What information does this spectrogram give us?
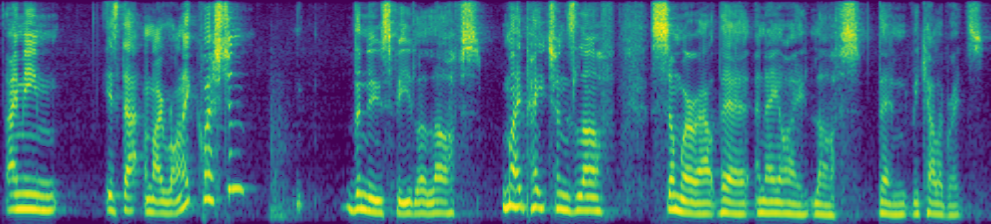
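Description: High-pitched middle-aged man reading a story. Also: a little slow, a bit bright. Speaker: reader of a short story at a live event. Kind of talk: scripted first-person narration, read aloud live. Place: indoor stage at a live reading event. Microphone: microphone on a stand, close in front.

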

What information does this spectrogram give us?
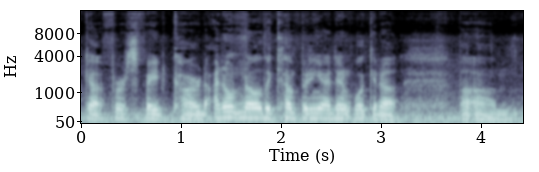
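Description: A man's voice: medium pitch, moderate pace, dull audio. A young man with a cold, chatting casually and hesitantly while unboxing model cars on camera at home. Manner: hesitant, many ums and restarts; flat, even delivery. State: congested from a cold. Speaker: diecast collector reviewing model cars. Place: indoors at home, plain wall. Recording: noisy home recording.

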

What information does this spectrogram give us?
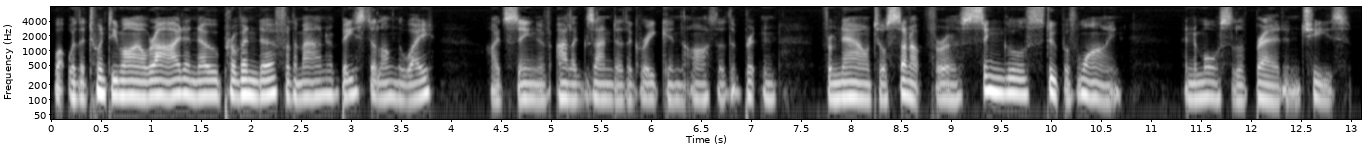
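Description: Storybook minstrel, played by a man: bearded medieval braggart, boisterous, theatrical, gravel in the voice. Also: mid-range voice, little pitch movement, normal speed, darkish tone, dry recording, natural voice. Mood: grumbling.

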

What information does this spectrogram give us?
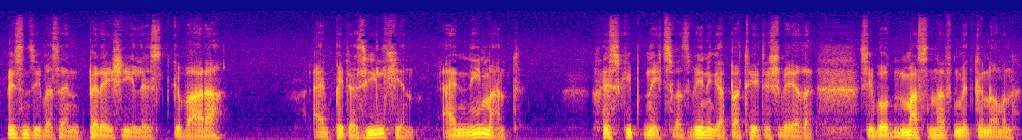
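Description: A man's voice: rumbling low, fairly bright tone, breathy edge, full character voice. A male actor in a radio drama playing a troubled, insistent intellectual who questions and challenges. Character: troubled Argentine intellectual interrogating a revolutionary, also arguing as Fidel. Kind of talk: radio drama acting and narration.

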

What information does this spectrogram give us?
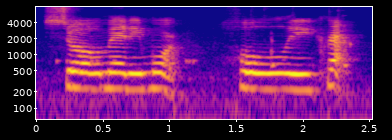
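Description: A woman's voice: fairly high pitch, monotone, recorded from a distance, a little hiss or hum. A young woman streaming a video game, making blunt, sarcastic remarks as she plays. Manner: sarcastic, blunt, quick reactions. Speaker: gaming streamer. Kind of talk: casual let's-play commentary. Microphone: desk mic, webcam.

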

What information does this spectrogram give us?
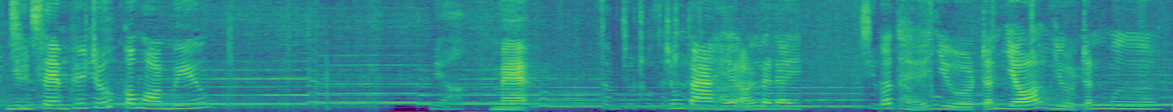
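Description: A woman playing a gentle, dutiful young daughter-in-law in a cartoon dub, patient, sorrowful and respectful. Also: on the high side, normal speed, long pauses, over music, lightly acted. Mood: gentle, caring. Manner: meek, pleading, respectful. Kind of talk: dubbed cartoon drama acting.

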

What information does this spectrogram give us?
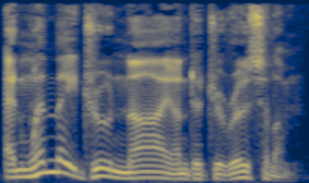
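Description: A man narrating scripture from a script in a measured, formal manner. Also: fairly low pitch, very animated, no echo.

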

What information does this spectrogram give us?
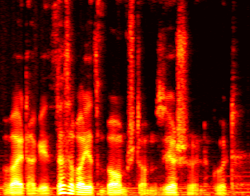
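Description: A man with a cold and a hoarse, thick voice, casually commenting on his gameplay and muttering to himself as he plays. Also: very deep voice, sing-song, moderate pace, faint music behind. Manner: chatty, muttering to himself while playing. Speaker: let's play commentator.

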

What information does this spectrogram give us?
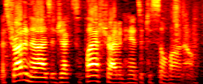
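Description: A man's voice: a little high, animated, fast, a bit bright, slight background noise, low-quality recording. A man reading screenplay stage directions aloud as a narrator, close to a studio microphone. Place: small podcast studio. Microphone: studio microphone on desk.

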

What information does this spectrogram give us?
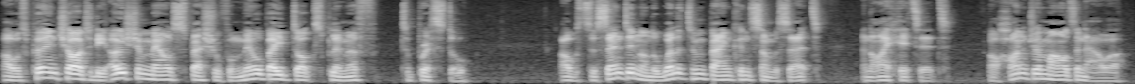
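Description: A man voicing a proud, dignified veteran steam engine telling stories in a measured way. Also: medium pitch, expressive, breathy edge. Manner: measured storytelling.

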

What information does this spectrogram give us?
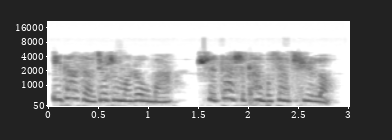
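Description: A man voicing a joking, easily flustered young woman in a very high falsetto. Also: a little fast, lo-fi sound.

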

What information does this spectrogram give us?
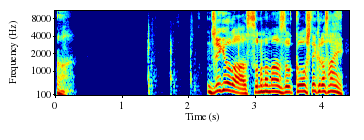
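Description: A man playing a caring, easygoing high school teacher in a voice drama, speaking conversationally with gentle concern. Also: a little slow, a little hiss or hum. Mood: worried, polite. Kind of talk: scripted Japanese voice drama acting.

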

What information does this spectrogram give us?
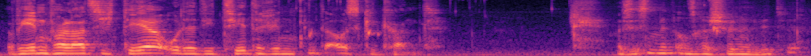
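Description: Sardonic Bavarian small-town police officer, gravelly, grumbling, screen crime comedy. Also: male voice, fairly high pitch, normal speed, a bit bright, exaggerated voice. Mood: dry. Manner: dry, grumbling sarcasm.

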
